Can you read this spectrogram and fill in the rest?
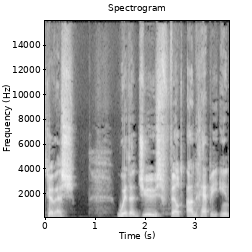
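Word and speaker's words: Köves: Shlomo Kovess, whether Jews, by the way, that's pronounced in Hungarian as Kovesh, whether Jews felt unhappy in Hungary and whether they were subject to ongoing anti-Semitism.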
